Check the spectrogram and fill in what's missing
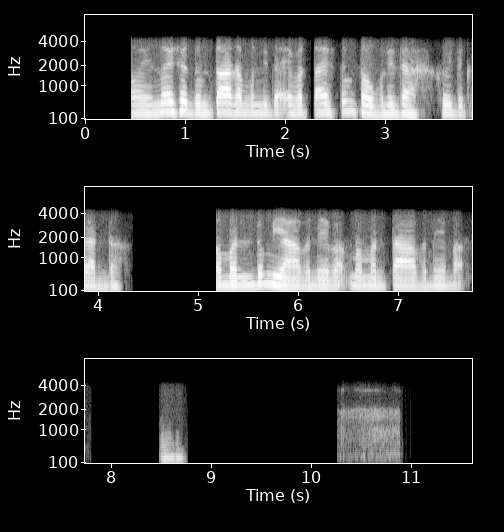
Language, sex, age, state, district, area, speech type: Manipuri, female, 45-60, Manipur, Ukhrul, rural, conversation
